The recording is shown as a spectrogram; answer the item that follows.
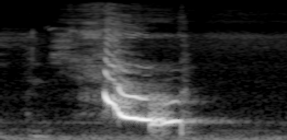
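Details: Toy Poodle puppy in a tantrum gives one short whine that drops steeply from high to lower pitch, brief and clear against a quiet room.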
